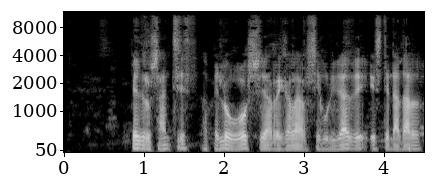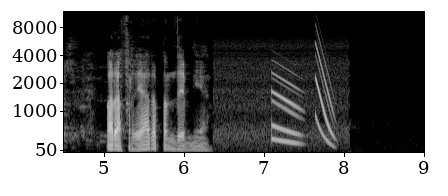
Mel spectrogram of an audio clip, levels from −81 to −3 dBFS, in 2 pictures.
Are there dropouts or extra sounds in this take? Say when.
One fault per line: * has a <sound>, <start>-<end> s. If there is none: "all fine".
* has a chirp, 7.1-7.9 s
